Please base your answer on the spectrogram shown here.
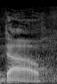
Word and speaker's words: Tao: been researching a Daoism which is spelled t a o i s m t a o the da the word da is just a word that means the way and the opening line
